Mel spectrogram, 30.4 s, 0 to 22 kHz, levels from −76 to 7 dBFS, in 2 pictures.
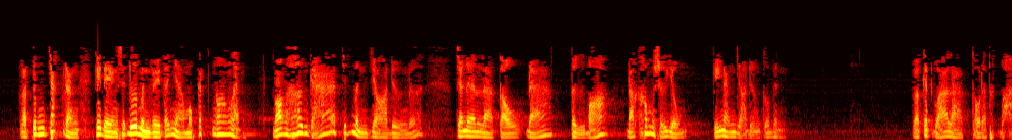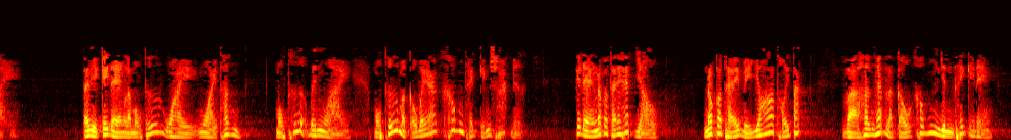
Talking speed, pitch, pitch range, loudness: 195 wpm, 125 Hz, 105-170 Hz, -18 LUFS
